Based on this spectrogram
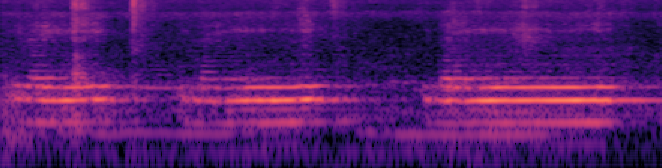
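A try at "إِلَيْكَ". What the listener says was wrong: Kaf itu ada sifat hamasnya. Ilaik bukan ilai. Ilaik.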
